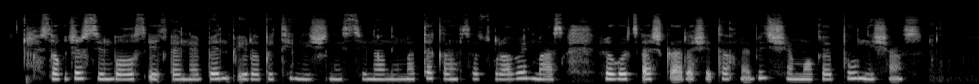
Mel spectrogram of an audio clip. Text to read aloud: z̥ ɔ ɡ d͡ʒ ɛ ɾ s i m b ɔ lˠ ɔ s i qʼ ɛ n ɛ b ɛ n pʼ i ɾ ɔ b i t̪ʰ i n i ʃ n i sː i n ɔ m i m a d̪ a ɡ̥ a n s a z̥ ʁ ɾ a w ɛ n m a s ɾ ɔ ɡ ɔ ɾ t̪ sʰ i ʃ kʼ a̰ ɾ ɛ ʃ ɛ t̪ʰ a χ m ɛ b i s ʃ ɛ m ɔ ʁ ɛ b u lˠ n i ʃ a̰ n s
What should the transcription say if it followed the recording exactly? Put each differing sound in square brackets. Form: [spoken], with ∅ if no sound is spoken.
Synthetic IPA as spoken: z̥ ɔ ɡ d͡ʒ ɛ ɾ s i m b ɔ lˠ ɔ s i qʼ ɛ n ɛ b ɛ n pʼ i ɾ ɔ b i t̪ʰ i n i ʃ n i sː i n ɔ [n] i m a d̪ a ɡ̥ a n s a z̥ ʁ ɾ a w ɛ n m a s ɾ ɔ ɡ ɔ ɾ t̪ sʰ [a] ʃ kʼ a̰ ɾ [a] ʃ ɛ t̪ʰ a χ m ɛ b i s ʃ ɛ m ɔ ʁ ɛ b u lˠ n i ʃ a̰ n s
